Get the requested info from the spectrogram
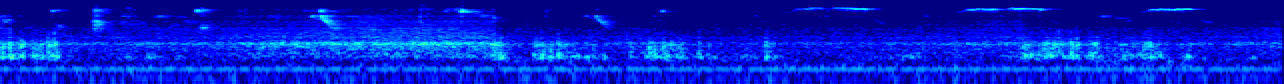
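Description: Small birds chirping from a bird video played back for a cat: many quick downward-sweeping chirps, then three high arching calls about a second apart in the second half.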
